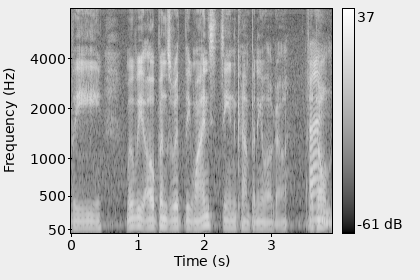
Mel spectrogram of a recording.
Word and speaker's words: Weinstein: movie opens with the Weinstein Company logo. I Fun. don't know why it's pronounced Weinstein, since it's two syllables that are spelled the same way. That's always bothered me. It should be Weinstein.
